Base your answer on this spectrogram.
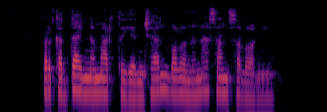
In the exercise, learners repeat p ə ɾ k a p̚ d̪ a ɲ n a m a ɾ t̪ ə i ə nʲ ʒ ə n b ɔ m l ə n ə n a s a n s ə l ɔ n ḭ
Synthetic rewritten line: p ə ɾ k a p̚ d̪ a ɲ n ə m a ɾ t̪ ə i ə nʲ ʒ a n b ɔ l ə n ə n a s a n s ə l ɔ n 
